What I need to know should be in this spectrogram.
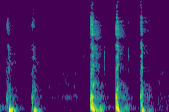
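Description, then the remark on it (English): Five short, sharp coughs from a person told to cough during a strip search: a pair, a brief pause, then three more in quick succession, each a harsh burst with no talking between them. “Turn around, spread them open. Let me see. Cough.”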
